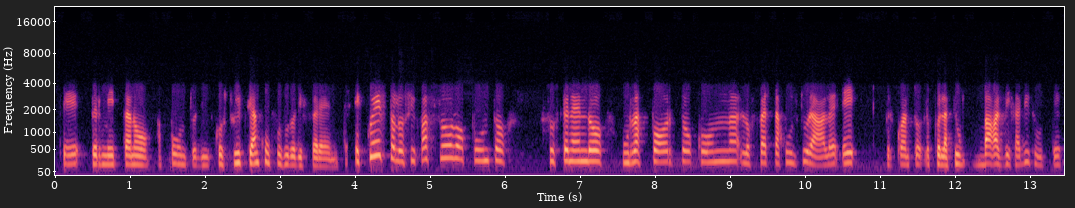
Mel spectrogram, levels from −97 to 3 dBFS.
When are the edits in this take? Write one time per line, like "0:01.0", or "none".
0:03.9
